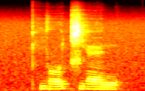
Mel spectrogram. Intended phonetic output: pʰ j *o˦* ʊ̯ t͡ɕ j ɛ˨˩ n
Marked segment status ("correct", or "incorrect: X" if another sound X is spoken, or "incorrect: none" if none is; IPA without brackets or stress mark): incorrect: o˨˦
